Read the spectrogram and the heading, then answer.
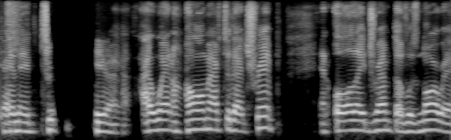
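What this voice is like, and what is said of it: Thick New York accent. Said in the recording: “the thick New York accent”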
